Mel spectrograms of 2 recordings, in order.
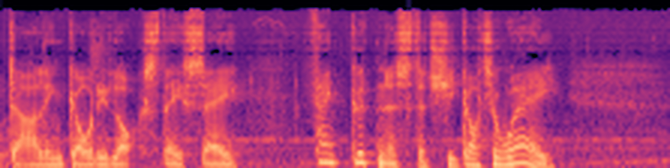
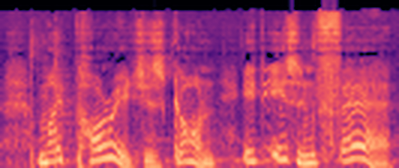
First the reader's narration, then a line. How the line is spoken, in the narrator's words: cried the baby bear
